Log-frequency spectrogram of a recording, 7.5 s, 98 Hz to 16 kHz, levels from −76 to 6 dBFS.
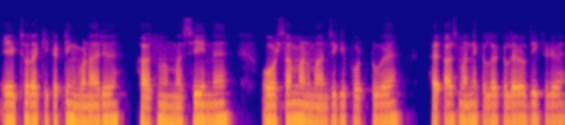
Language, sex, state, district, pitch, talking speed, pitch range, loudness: Marwari, male, Rajasthan, Nagaur, 115 Hz, 175 wpm, 110-115 Hz, -16 LUFS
